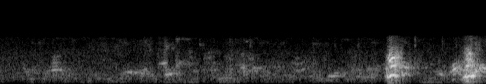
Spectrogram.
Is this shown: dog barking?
yes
